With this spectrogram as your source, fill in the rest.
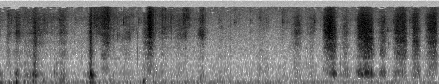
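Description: A gloved hand holds a brown Italian leather loafer while a small green sponge rubs its upper in about nine short, uneven strokes. Each stroke makes a bright, hissy scuff with a faint low thump at the start. The strokes are quiet and irregular, with a softer pause in the middle and denser rubbing toward the end.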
